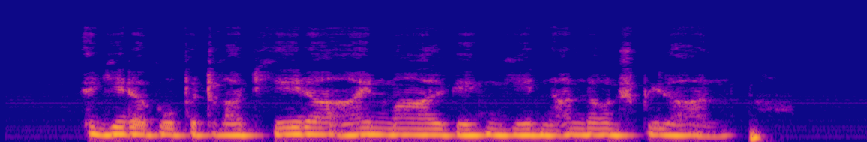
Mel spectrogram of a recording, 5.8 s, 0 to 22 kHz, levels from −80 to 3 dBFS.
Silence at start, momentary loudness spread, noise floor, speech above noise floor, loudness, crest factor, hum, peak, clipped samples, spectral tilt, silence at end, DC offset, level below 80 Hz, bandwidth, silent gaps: 0.55 s; 8 LU; -67 dBFS; 47 dB; -22 LUFS; 14 dB; none; -8 dBFS; under 0.1%; -9.5 dB/octave; 0.7 s; under 0.1%; -38 dBFS; 6.4 kHz; none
